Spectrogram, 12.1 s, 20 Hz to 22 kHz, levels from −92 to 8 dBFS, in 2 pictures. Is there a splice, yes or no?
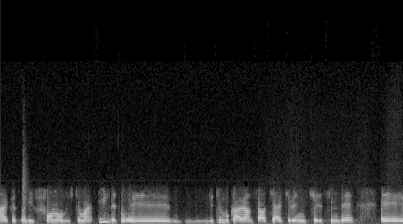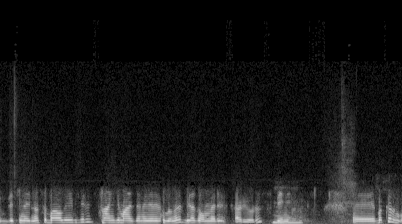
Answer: yes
